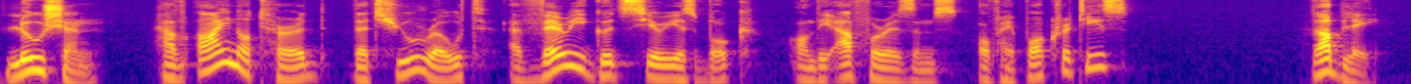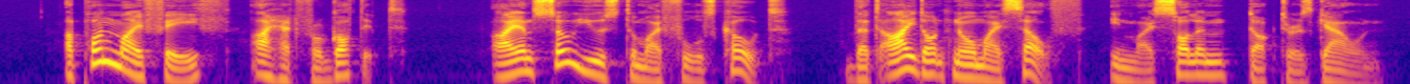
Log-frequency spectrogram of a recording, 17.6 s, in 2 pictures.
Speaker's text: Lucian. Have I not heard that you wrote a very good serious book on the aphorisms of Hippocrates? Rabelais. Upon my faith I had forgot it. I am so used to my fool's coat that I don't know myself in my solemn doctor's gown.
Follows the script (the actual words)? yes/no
yes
